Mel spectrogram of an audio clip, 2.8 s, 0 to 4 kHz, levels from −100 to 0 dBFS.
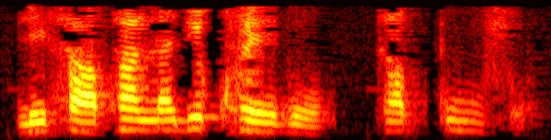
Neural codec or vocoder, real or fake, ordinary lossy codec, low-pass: none; real; MP3, 16 kbps; 3.6 kHz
